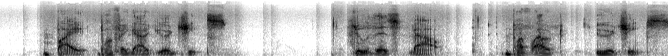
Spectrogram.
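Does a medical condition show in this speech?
Yes: laryngectomy, oesophageal; different pitch, low volume, exaggerated lip movements.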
